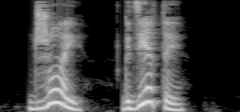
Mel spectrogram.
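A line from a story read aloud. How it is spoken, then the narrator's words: Shouting. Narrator (Russian): закричал он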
